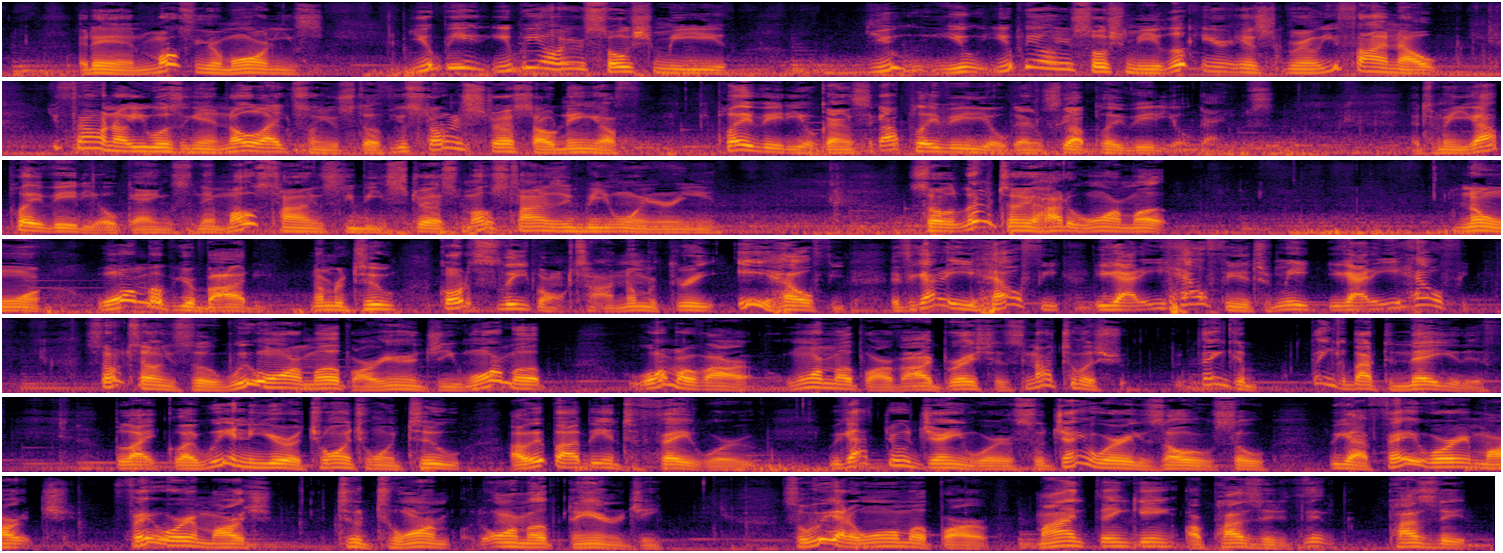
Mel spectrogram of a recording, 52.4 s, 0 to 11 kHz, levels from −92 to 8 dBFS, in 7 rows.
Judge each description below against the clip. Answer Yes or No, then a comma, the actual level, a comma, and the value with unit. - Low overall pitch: Yes, low, 115 Hz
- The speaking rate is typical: No, fast, 230 wpm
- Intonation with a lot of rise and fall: Yes, wide, 6.1 semitones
